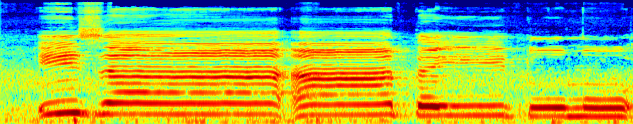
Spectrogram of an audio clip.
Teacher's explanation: اذا پہ مد منفصل ہے، 4 الفی مد ہے، 4 حرکات کے برابر ہم نے اس کو لمبا کر کے پڑھنا ہے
